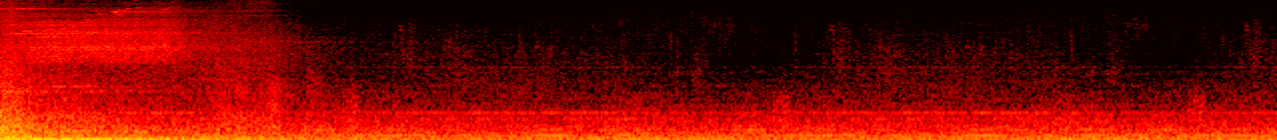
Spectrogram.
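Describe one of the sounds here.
A soft, steady victory tune plays quietly.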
